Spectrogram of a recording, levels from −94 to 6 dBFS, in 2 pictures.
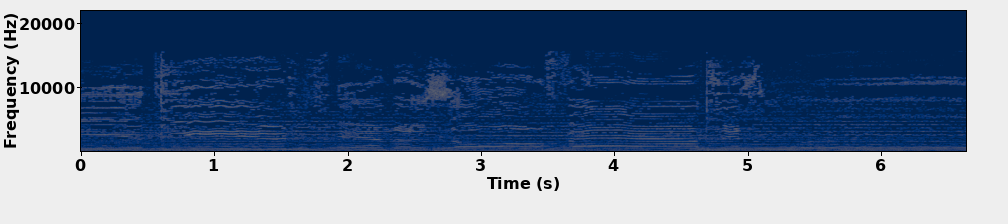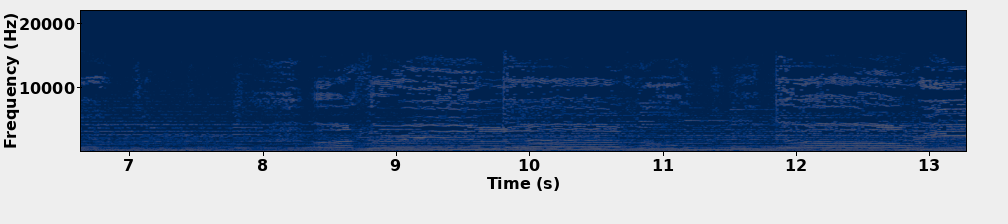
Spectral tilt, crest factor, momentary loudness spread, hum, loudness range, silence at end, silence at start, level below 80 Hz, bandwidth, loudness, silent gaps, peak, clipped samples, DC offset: -1 dB/octave; 22 dB; 11 LU; none; 7 LU; 0 s; 0 s; -86 dBFS; 16 kHz; -61 LUFS; none; -40 dBFS; under 0.1%; under 0.1%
